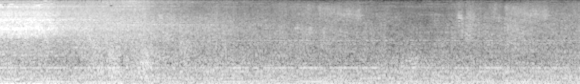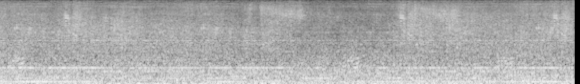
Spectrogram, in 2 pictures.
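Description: A triumphant music fanfare plays steadily.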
